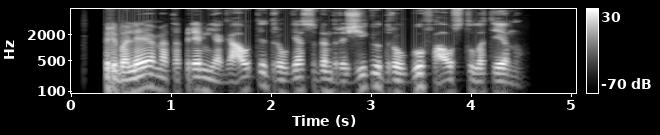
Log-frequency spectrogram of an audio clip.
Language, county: Lithuanian, Kaunas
